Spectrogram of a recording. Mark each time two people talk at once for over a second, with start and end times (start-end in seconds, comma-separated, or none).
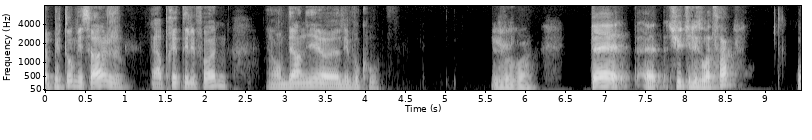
none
